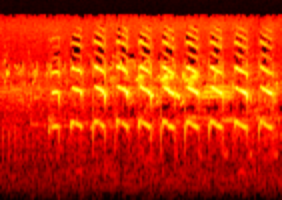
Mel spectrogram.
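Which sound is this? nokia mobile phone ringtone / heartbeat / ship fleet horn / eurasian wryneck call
eurasian wryneck call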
